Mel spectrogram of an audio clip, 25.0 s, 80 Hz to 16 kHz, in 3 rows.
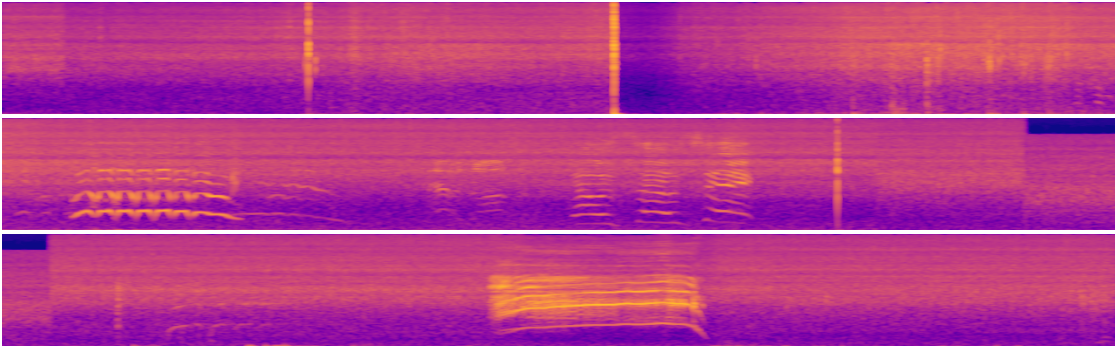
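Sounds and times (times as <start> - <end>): whitewater rushing: 0.0 - 25.0
person whooping: 8.4 - 11.0, 17.9 - 18.9, 20.4 - 22.0
person yelling: 8.8 - 11.0, 17.9 - 18.7, 20.4 - 22.0.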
